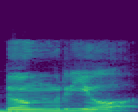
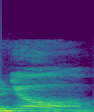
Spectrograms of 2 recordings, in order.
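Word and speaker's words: 동료: Kalau ada iyeng di akhir ketemu dengan real, maka real berubah bunyi menjadi n. Jadi dibacanya bukan dong rio, tapi menjadi dong Ya, No. dong. dongnyo.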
